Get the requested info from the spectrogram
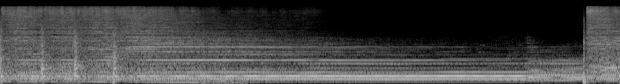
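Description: Live rock band of electric guitar, bass guitar and drum kit crashing in together on one loud hit, the chord left ringing while the cymbal wash fades over a few seconds. Just before the end the drums and band come back in hard.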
